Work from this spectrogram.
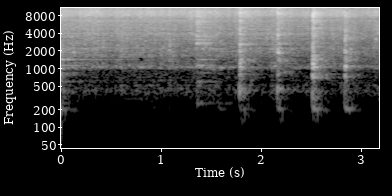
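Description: Food browning in a hot Instant Pot, a steady sizzle of frying with several sharp stirring scrapes and clatters toward the end, with no talk.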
